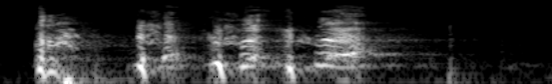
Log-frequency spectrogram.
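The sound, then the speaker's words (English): A man fakes a cough on a crowded tube train in the morning: a series of four or five forced, throaty coughs in quick succession, moderately loud, with no talking. “So what does he do? Simple. He starts to cough.”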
